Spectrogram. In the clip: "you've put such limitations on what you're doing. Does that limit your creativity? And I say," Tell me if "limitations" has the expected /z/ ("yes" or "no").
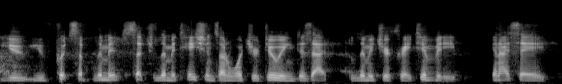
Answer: yes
